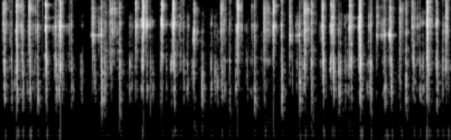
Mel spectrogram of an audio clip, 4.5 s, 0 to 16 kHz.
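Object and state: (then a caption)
Plastic mechanical keyboard. A small white 60% mechanical keyboard with plastic keycaps is typed on with the fingertips of both hands in continuous keypresses. It makes a quick, uneven run of sharp, bright plastic clacks that stop almost instantly, with very little low end.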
